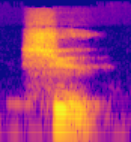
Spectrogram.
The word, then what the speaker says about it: syv: Do remember that it is common in Norway to pronounce the number 7, that we pronounce it syv, and it is also common to pronounce 7 by saying sju, sju, sju.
